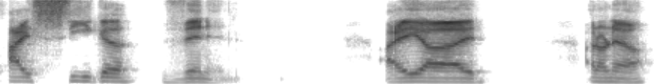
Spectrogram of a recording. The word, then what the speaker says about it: Eisige Venen: Curtis from a site iciga venen doing vocals gotcha so it is isiga vinnin I uh I don't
